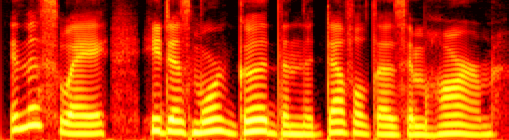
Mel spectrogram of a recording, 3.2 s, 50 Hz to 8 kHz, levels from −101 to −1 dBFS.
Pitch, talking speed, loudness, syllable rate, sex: 210 Hz, 245 wpm, -18 LUFS, 4.8 syllables/s, female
